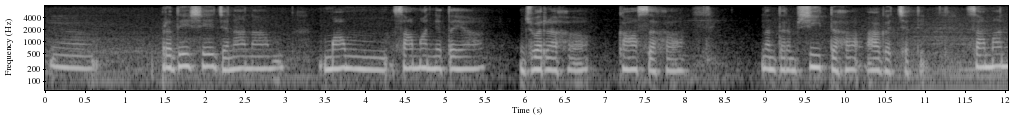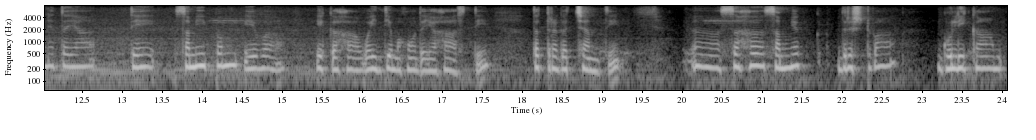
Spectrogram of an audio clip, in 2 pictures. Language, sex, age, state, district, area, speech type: Sanskrit, female, 45-60, Karnataka, Uttara Kannada, rural, spontaneous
